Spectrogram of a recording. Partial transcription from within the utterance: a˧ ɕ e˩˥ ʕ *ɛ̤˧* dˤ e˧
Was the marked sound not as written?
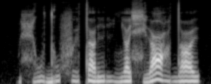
no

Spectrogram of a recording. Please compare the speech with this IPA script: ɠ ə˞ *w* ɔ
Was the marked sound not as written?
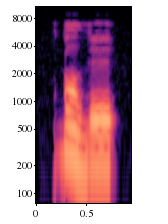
no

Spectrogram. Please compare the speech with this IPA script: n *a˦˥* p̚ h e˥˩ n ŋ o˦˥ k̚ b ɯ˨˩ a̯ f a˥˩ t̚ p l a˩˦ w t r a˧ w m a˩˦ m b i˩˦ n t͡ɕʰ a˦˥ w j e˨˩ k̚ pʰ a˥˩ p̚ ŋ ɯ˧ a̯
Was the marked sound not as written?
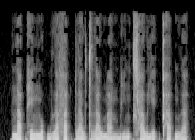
no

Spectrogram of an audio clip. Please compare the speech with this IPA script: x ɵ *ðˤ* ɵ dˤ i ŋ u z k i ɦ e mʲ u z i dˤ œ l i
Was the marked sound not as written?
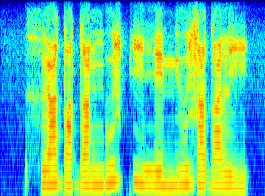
yes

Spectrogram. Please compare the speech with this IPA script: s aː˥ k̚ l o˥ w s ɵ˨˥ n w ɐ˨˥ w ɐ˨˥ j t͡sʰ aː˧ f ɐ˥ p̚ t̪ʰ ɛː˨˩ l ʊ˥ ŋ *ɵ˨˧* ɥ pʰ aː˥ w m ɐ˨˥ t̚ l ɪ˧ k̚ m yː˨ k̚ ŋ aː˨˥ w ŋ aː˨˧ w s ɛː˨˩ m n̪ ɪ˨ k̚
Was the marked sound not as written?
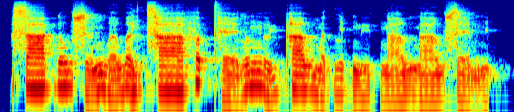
yes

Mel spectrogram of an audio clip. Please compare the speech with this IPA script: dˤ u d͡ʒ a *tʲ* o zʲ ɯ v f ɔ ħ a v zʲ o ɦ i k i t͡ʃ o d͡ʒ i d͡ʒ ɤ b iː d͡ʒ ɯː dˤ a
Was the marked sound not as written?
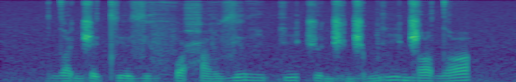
no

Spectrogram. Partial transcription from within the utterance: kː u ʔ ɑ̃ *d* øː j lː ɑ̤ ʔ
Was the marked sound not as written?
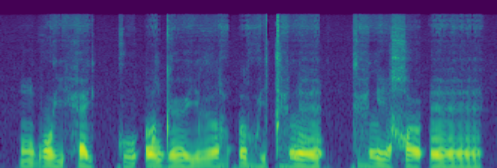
no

